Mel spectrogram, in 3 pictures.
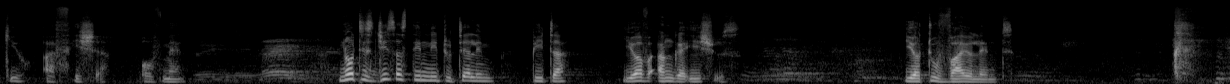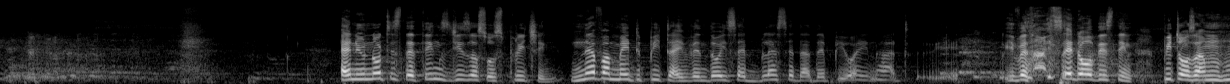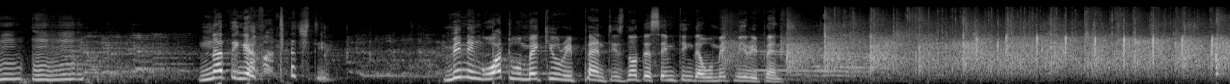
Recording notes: This episode was recorded live from REVEALED.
